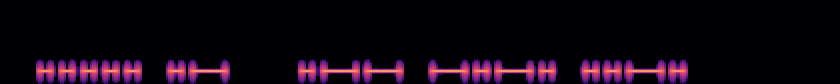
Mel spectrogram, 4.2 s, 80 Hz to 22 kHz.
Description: Morse code, heard as a keyed tone, about 22 wpm, 700 Hz. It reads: 5A WCF
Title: Field Day Exchanges Encore - 22wpm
